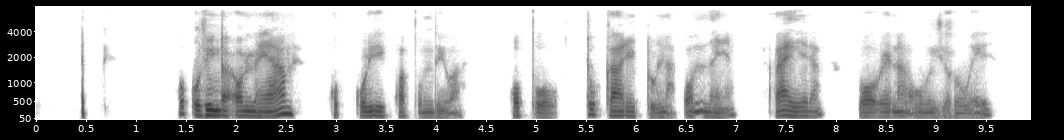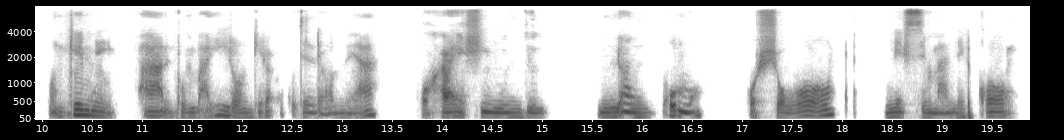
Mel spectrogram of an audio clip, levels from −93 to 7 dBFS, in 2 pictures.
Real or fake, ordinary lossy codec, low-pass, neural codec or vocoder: fake; AAC, 48 kbps; 7.2 kHz; codec, 16 kHz, 1 kbps, FreqCodec, larger model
